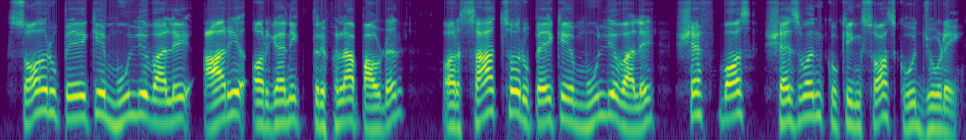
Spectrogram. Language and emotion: Hindi, neutral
